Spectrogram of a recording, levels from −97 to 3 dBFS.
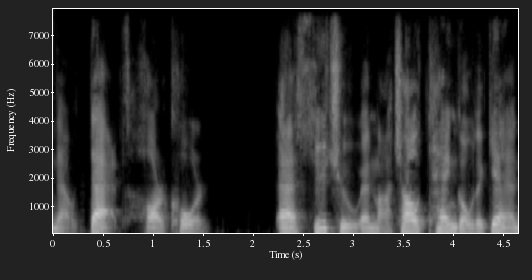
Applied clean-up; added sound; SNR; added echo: none; none; none; none.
